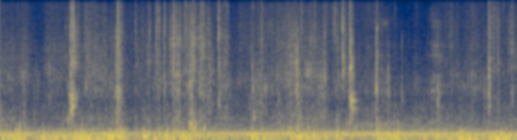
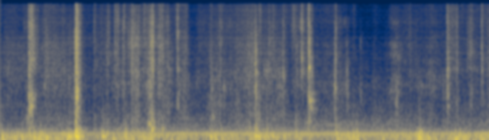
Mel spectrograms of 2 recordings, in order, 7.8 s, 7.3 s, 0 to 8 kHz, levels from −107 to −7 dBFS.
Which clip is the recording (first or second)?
first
